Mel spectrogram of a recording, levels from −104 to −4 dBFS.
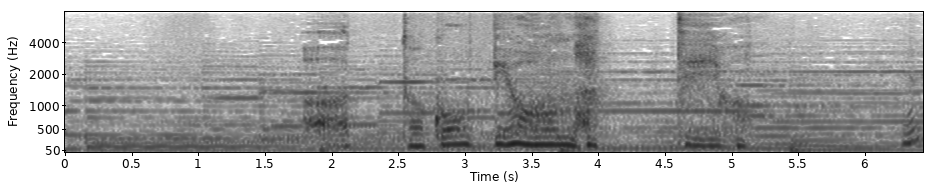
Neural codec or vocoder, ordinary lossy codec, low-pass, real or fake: none; none; none; real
